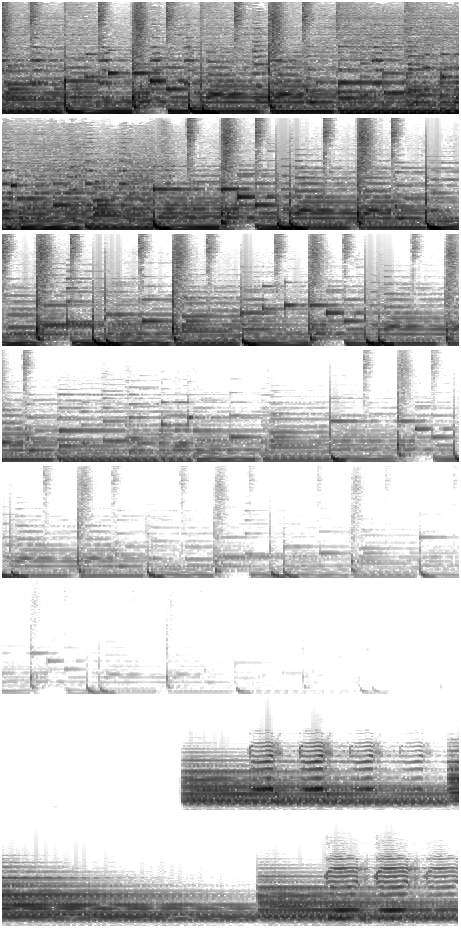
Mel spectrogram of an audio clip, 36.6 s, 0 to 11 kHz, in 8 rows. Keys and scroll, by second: 0.1 KP_3, 1.2 z, 9.5 g, 9.8 Escape, 14.5 KP_3, 30.1 z, 35.8 a, 35.9 r.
